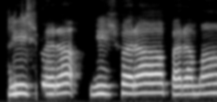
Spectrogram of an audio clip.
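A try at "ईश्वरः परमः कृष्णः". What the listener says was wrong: ನೀವು ಇಷ್ಟೇ ತಿಳ್ಕೊಳಿ ಅಲ್ಲಿ ಗ್ಯಾಪ್ ಬಿಡಬಾರದು ಅಷ್ಟೇ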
